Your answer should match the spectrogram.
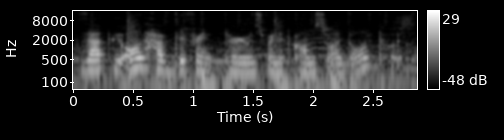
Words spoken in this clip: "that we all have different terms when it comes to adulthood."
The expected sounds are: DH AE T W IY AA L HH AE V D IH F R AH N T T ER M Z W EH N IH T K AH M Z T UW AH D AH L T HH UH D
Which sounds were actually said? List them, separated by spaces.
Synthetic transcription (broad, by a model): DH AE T W IY AA L HH AE V D IH F R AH N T T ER M S W EH N IH T K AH M S T UW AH D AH L T HH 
